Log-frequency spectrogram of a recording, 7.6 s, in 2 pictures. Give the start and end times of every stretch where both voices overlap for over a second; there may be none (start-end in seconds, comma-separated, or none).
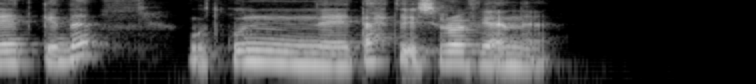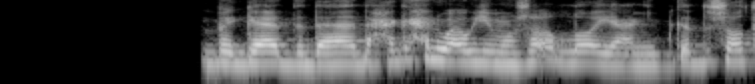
none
